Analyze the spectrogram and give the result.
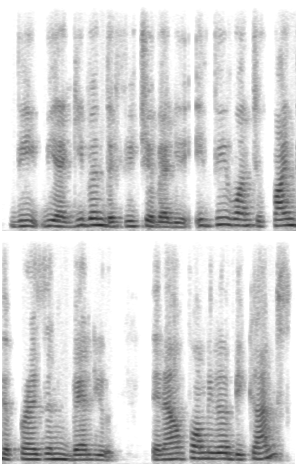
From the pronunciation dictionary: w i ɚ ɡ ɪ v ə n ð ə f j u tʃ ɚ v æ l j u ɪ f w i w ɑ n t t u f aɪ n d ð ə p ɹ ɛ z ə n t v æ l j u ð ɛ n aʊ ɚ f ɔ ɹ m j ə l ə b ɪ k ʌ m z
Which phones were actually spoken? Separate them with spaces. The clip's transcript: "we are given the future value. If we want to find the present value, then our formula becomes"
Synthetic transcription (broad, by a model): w i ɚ ɡ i v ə n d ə f j u tʃ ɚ v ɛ l j u ɪ f w i w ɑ n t t u f aɪ n d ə p ɹ ɛ z ə n t v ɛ l j u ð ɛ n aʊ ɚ f ɔ m j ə l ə b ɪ k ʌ m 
